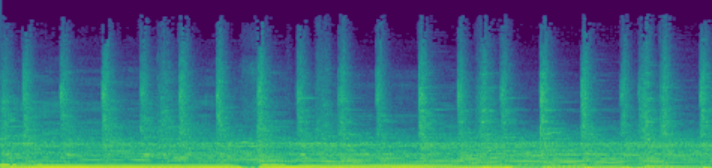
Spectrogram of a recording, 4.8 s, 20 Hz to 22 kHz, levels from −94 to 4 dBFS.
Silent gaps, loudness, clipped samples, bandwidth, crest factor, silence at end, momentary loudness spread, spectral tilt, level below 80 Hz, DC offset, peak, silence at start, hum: none; -10 LUFS; under 0.1%; 16 kHz; 8 dB; 0 s; 5 LU; -5 dB/octave; -36 dBFS; under 0.1%; 0 dBFS; 0 s; none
